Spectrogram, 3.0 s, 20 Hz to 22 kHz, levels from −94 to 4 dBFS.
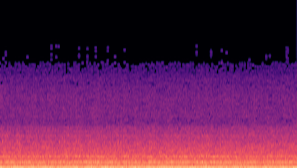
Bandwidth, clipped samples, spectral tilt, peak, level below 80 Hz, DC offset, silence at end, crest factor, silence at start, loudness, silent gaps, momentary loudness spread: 11 kHz; under 0.1%; -8 dB/octave; 0 dBFS; -18 dBFS; 0.4%; 0 s; 12 dB; 0 s; -15 LUFS; none; 1 LU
